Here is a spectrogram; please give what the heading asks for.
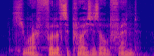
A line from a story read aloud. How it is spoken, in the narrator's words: murmured Artemis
